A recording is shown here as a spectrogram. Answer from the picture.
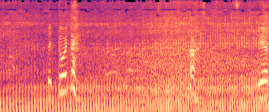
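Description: A motorcycle engine running steadily at idle with a rapid even pulse, growing slightly louder toward the end, under brief talk.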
